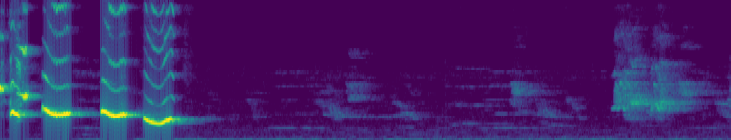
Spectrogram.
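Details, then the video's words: Orange-headed thrush singing in the 'ngerol ngeplong' style meant to coax a reluctant bird to sing: three fast, clear whistled notes, each sliding downward, then quiet with a faint high chatter. "PANCINGAN JITU ANIS KEMBANG GACOR NGEROL NGEPLONG"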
